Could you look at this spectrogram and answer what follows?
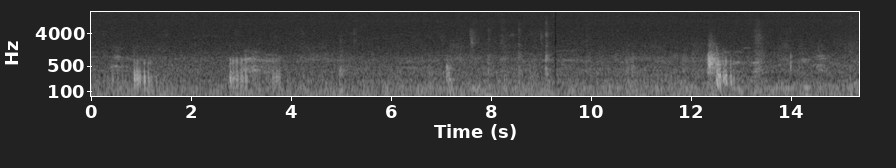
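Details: Male: several low gurgling rumbles from the abdomen over a quiet background; ordinary stomach growling (borborygmi), a normal gut sound.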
